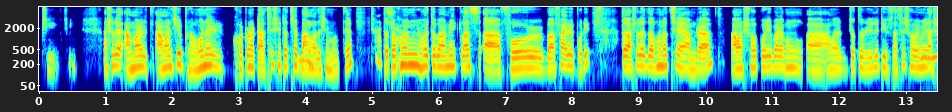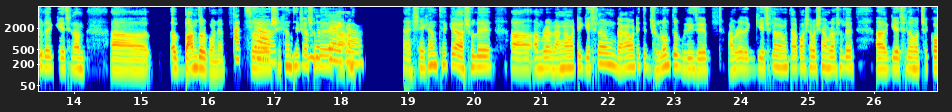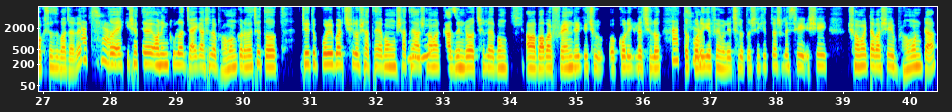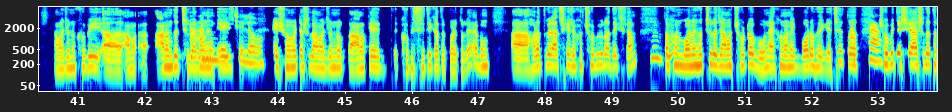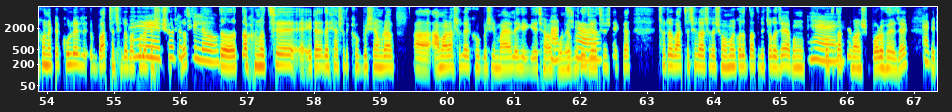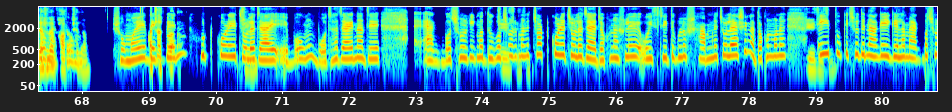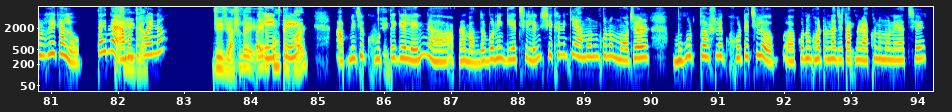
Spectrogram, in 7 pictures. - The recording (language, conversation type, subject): Bengali, unstructured, আপনার জীবনের সবচেয়ে আনন্দদায়ক পারিবারিক ভ্রমণের স্মৃতি কী?
- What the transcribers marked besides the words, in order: tapping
